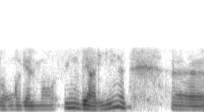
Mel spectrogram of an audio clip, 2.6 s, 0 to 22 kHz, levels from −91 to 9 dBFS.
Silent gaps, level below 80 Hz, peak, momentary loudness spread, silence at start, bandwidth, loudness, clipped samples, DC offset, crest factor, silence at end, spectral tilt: none; -68 dBFS; -8 dBFS; 17 LU; 0 s; 3.8 kHz; -28 LUFS; under 0.1%; under 0.1%; 20 dB; 0 s; -12.5 dB/octave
